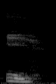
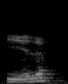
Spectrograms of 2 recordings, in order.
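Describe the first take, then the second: First: The word is shortened, dropping the final l. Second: The word is said in full with its final l. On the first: "you can just say I" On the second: "instead of pronouncing it like il, enunciating it like that"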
